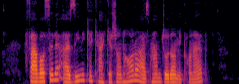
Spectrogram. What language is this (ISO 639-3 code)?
fas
